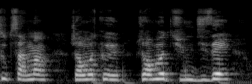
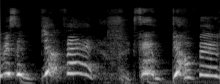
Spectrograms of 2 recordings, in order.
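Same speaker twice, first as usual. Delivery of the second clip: much higher and louder, drawn out slowly; triumphant gloat at the cheating boyfriend; 10 semitones higher, 6 dB louder, much slower than usual. Retold or imitated. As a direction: rub it in, savouring every word.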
